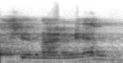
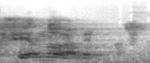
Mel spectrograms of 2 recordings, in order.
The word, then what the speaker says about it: феномен: Слово «феномен» всегда произносится как «феномен», никаких феноменов. Это учтите наши культурные деятели.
